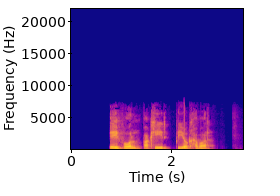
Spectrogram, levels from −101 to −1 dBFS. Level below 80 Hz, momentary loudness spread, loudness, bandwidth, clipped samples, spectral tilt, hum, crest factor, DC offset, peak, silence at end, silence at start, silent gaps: -50 dBFS; 8 LU; -20 LUFS; 7.4 kHz; under 0.1%; -7.5 dB/octave; none; 18 dB; under 0.1%; -2 dBFS; 0.65 s; 0.75 s; none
